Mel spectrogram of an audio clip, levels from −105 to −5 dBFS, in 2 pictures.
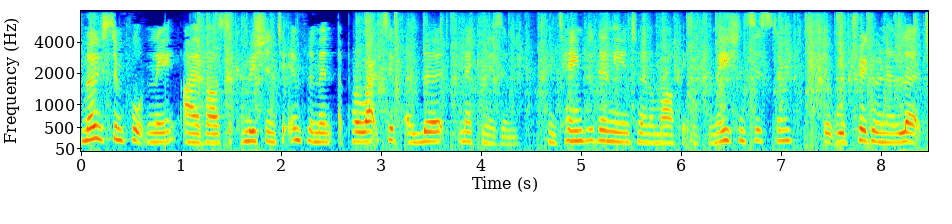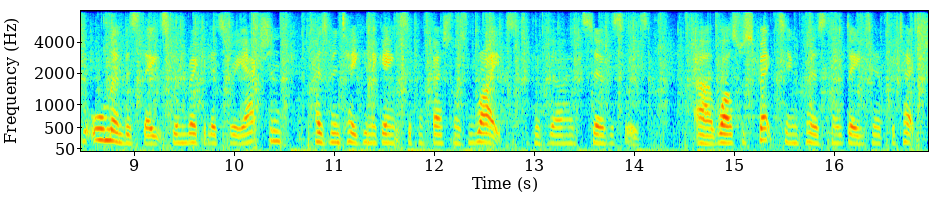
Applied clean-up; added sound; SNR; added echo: none; Rattle; 10 dB; none.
